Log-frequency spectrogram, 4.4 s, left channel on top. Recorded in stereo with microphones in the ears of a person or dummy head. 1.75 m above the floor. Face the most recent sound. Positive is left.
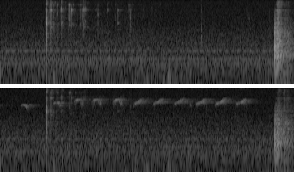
turn(degrees=80)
